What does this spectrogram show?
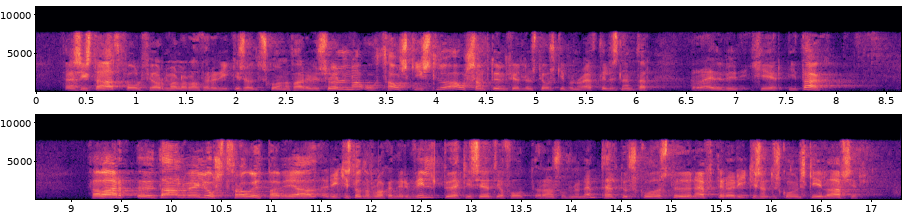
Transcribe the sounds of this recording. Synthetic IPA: θɛsːɪst̪aːðfowlfjɔɾmawlaɾawθɛjrːariːcɪsœnt̪ʏ̥skɔːðanafaːɾɪvɪðsœːwlʏnaʔɔɣθawscist̪lʏaːwsam̥t̪ʏmfjœːt̪lʏmst̪jowrsciːpʏnɔɾɛft̪ɪɾlɪstnɛmt̪aɾ̥ | raːjðʏvɪðçɛːɾit̪aːx | θaðvaɾœðʏt̪aalvɛɣljowst̪fɾawʏhphaːvɪaðriːcɪsjowt̪naflɔhkat̪nɪɾvɪlt̪ʏɛhcɪsjɛːt̪jawfoːwt̪ransofnanɛmt̪hɛlt̪ʏɾ̥skɔːðast̪œːðʏnɛft̪ɪɾaðriːcɪsœnt̪̬ʏskɔːðʏnscɪːlaðav̥sjɛɾ̥

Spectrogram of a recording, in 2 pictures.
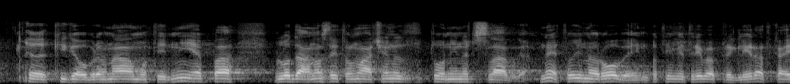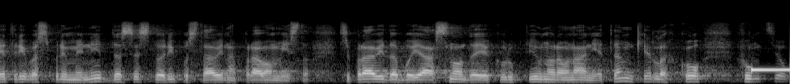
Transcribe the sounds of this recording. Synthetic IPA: kiɡaɔbɾawnaːʋamɔt̪ed̪nijɛpabloːd̪aːnɔzd̪ɛjt̪ɔlmaːt͡ʃɛnɔd̪at̪oninət͡ʃslaːbɡa̰nɛt̪oːjɛnaɾoːbɛinpot̪eːmjɛt̪ɾeːbapɾɛɡleːd̪at̪kaːjɛt̪ɾeːbaspɾɛmɛnit̪̚d̪asɛst̪ʋaɾiːpɔst̪aːʋinapɾaːʋɔmeːst̪ɔ | sɛpɾaːʋid̪abojaːsnɔd̪ajɛkɔɾupt̪iwnɔɾawnaːnjɛt̪əmkjeɾlaxkoː | fuŋk̚t̪si

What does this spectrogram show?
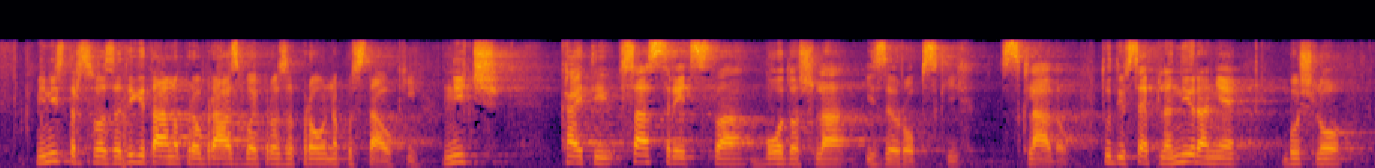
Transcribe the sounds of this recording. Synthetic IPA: minist̪əɾst̪ʋɔzad̪iɡit̪alnɔpɾɛɔbɾazbɔjɛpɾawzapɾɐwnapɔst̪aːwkʰinit͡ʃ | kajt̪iwsasɾet̪st̪ʋaboːd̪ɔʃlaizɛwɾopskix | sklaːd̪ɔwt̪uːd̪iwsɛplaniːɾanjɛ | boʃlo

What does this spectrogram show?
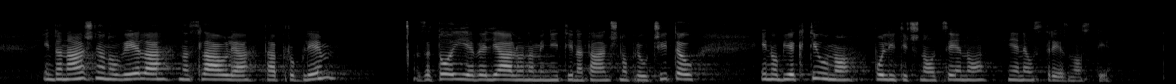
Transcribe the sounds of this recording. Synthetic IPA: ind̪anaːʃɲʲjanɔʋeːlanaslaːwljat̪aːpɾɔbleːm | zat̪oːjijɛʋɛljaːlɔnamɛnit̪inat̪ant͡ʃnɔpɾɛwt͡ʃiːt̪ɛwinɔbjɛkt̪iwnɔpɔlit̪it͡ʃnɔːt̪seːnɔnjeːnɛwst̪ɾeːznɔst̪ḭ

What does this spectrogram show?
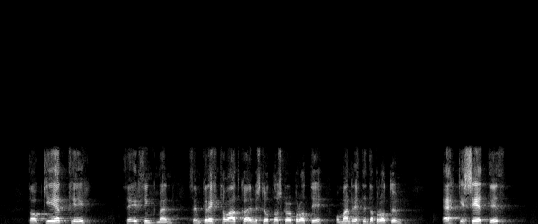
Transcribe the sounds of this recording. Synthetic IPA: θawcɛːt̪ɪ | θejɾ̥θiŋkmɛnː | sɛmkɾejht̪havaaːt̪kʰvaːðɪmɛðst̪jowt̪naskɾaɾapɾɔːt̪ɪɔɣmanːrjaht̪ɪnt̪apɾɔːt̪ʏm | ɛhcɪsɛːt̪ɪθ

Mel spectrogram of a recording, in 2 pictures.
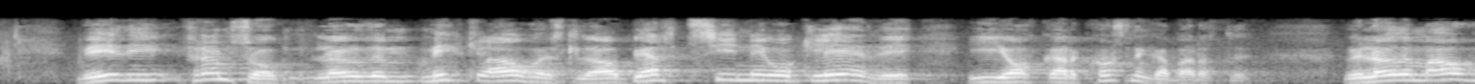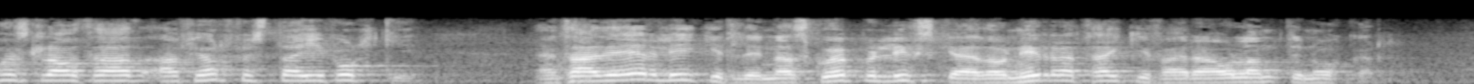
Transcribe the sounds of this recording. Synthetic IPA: vɪðifɾamsowknlœɣðʏmːɪhklaːwhœst̪lʏawpjar̥t̪siːnɪɣɔɣklɛːðɪiɔhkaɾkʰɔst̪niŋkapaɾaht̪ʏ | vɪðlœɣðʏmaːwɦœst̪lʏawθaðaðfjawr̥fɛst̪aifowl̥cɪ̰ | ɛnθaðɛɾlɪːcɪt̪lɪnaðskœːpʏnlifscaːjðawnɪrːat̪ʰaːjcɪfaːjɾaːwlant̪ɪnɔhka̰ɾ̥

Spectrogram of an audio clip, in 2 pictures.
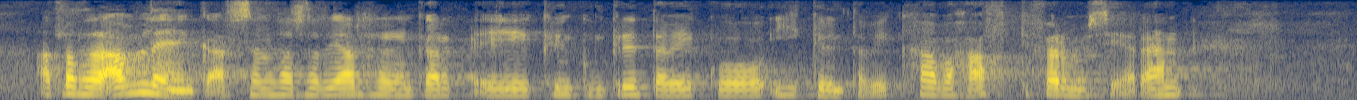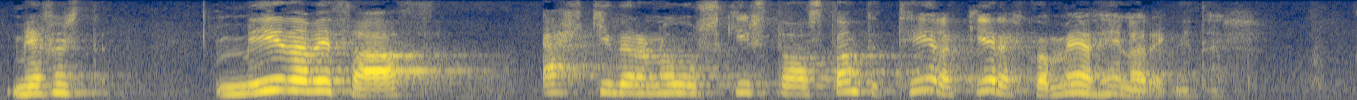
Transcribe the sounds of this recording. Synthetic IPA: a̰t̪laθɛsːaavleːðiŋka̰ɾ̥sɛmθɛsːaɾjaɾ̥ɦaɾiŋkaɾikʰɾiŋkʏmkɾɪnt̪avɪkɔɣikɾɪnt̪avḭːkhavaɦa̰ft̪ifœɾmɛ̥sjɛ̰ɾʔɛn | mjɛɾ̥fɪnst̪ | mɪːðavɪðθað | ɛhcɪvɛːɾanoːwʏ̥scir̥t̪aθaðst̪ant̪ɪt̪ʰɪlaðcɛːɾaɛhkvamɛðɦeːnaɾḛjknɪt̪naɾ̥

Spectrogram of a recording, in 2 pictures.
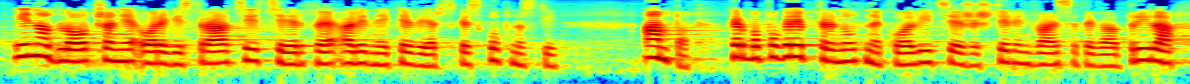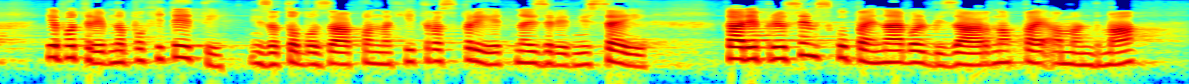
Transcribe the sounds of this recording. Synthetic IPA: inɔd̪loːt͡ʃanjɛʔɔɾɛɡist̪ɾaːt̪sijit̪seɾkʋɛʔaːlineːkɛʋeːɾskɛskuːpnɔst̪i | ampakːɛɾbopɔɡɾeːp̚t̪ɾɛnut̪nɛkɔaliːt̪sijɛʒeʃt̪iːɾiind̪ʋajsɛt̪ɛɡaːpɾiːlajɛpɔt̪ɾeːbnɔpɔxit̪eːt̪iː | nzat̪oːbozaːkɔnːaxiːt̪ɾɔspɾɛjeːt̪naizɾeːd̪nisɛji | kaɾjɛpɾiwsemskuːpajnajbolbizaːɾnɔpajɛʔamand̪ma

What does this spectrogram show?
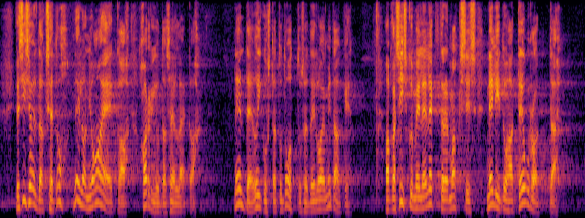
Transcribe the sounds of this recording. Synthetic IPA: jɑsiːsø̞ːld̪ɑkse̞t̪ːˑohne̞jlo̞njuɑeɡ̥ɑhɑrjud̪̥ɑse̞lːḛɡ̥ɑ̰ | ne̞nd̪̥e̞ɤjɡ̥ust̪ɑt̪ːˑud̪̥o̞ːt̪ːˑuse̞d̪e̞jlo̞emid̪̥ɑɡ̥i | ɑɡ̥ɑsiːskujme̞jle̞le̞kt̪remɑksisne̞lʲit̪uɦɑt̪ːˑe̞wɾo̞t̪ːˑ

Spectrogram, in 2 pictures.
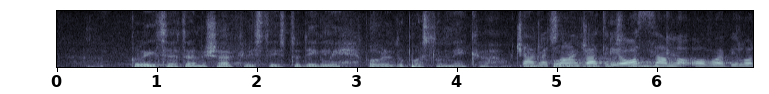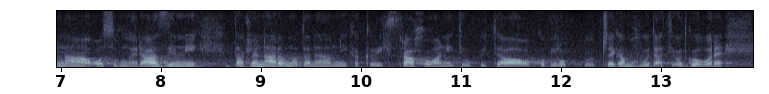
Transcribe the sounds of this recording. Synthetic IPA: koleɡit̪sat̪ɾamiʃaɾkʋiːst̪eist̪od̪iɡlipoʋɾed̪uposlˠoʋniːkʰaut͡ʃd̪akklet͡ʃlanak̚d̪ʋaːt̪ɾio̞samo̞ʋo̞je̞biːlˠo̞nao̞sobnojɾazini | d̪̥akle̞naːɾaʋno̞d̪ane̞ːmamnikakʋixst̪ɾʔaːxo̞ʋanit̪iupit̪aokobiːlˠo̞t͡ʃeɡamo̞ɡud̪at̪io̞d̪ɡo̞ʋo̞ɾe̞

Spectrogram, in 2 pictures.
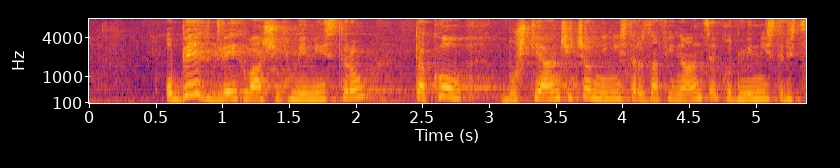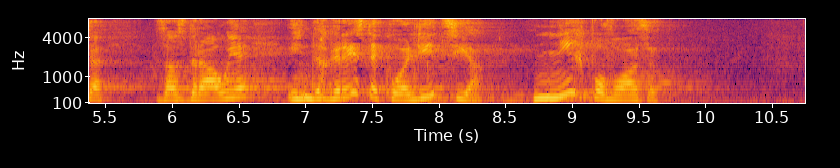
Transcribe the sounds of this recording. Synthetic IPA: ɔbeːɣd̪ʋeːxʋaːʃixminist̪ɾɔwt̪akobɔʃt̪jaːnʃit͡ʃaminist̪ɾazafinãnt̪sɛkɔt̪miniːst̪ɾit̪sɛzazd̪ɾaːwjɛind̪aɡɾeːst̪ɛkɔaliːt̪sijanixpɔʋɔːzɛt̪

